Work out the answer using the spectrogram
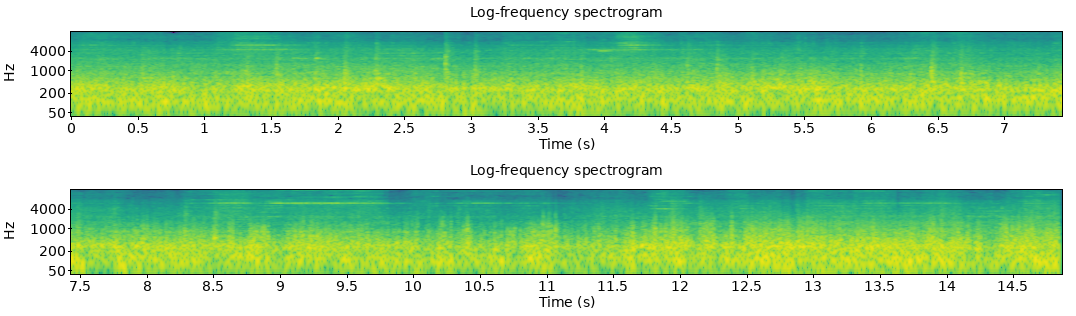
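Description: Nilgiri Mountain Railway train running: a steady loud rumble of wheels on rail, with a high wheel squeal breaking in several times, the longest about nine seconds in.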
